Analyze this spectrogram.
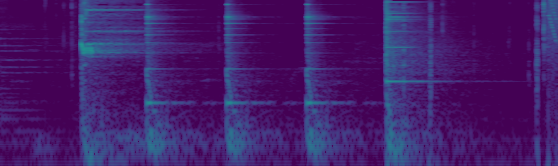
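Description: Countdown beeps from a video game sound one after another.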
